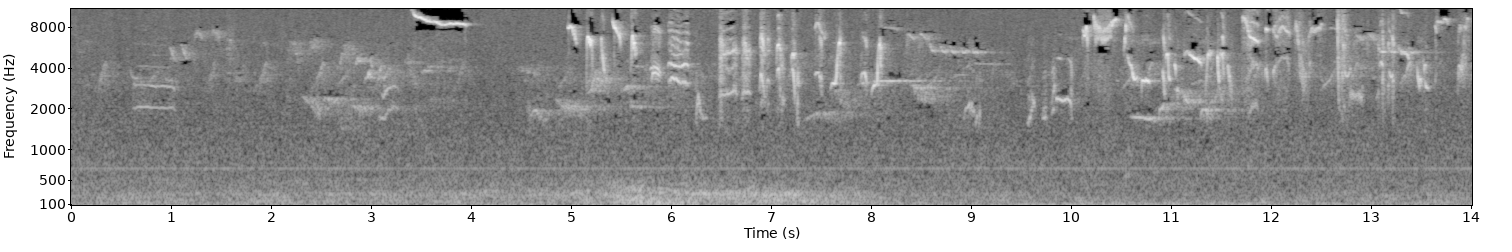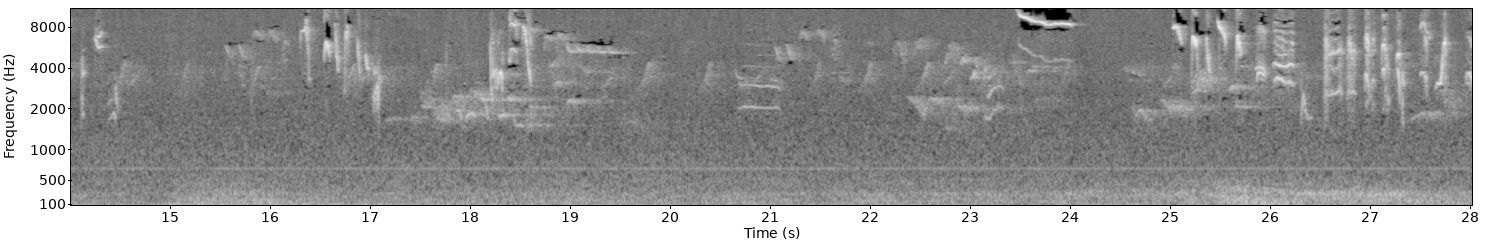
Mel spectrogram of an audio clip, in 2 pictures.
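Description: Nature-sounds birdsong track: several birds chirping and trilling over a steady low rumble, the same stretch of recording repeating about every 20 seconds.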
